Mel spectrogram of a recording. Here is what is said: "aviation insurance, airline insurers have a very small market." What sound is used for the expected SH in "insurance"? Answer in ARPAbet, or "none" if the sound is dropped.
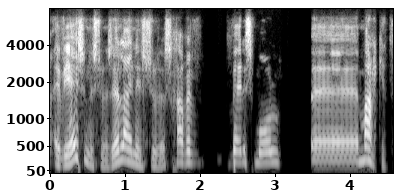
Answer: S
